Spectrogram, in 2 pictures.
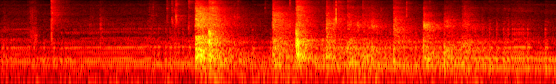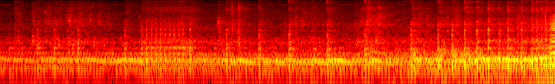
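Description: A motorcycle engine runs during a test ride after repairs, starting with a few sharp knocks, then settling into a steady buzzing drone that slowly swells louder toward the end, with no voices.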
